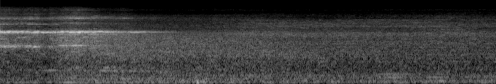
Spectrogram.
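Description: Metallic wheel squeal from passenger coaches rolling slowly along a station platform, a piercing ring of several high tones. It dies away about a second and a half in, leaving a quieter rumble of the moving train.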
